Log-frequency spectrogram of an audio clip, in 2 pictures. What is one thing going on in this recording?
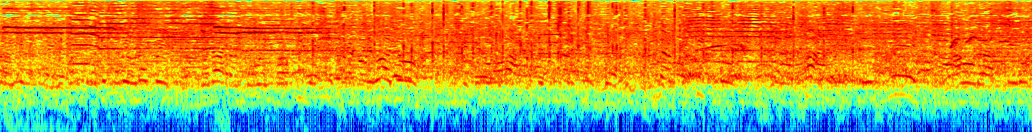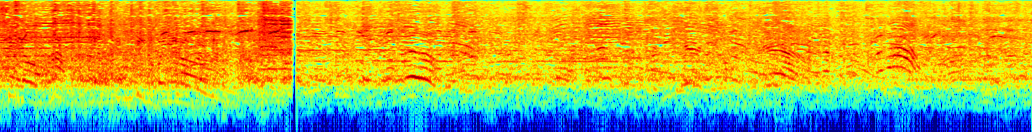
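A large crowd of fans chants and cheers loudly outdoors.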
